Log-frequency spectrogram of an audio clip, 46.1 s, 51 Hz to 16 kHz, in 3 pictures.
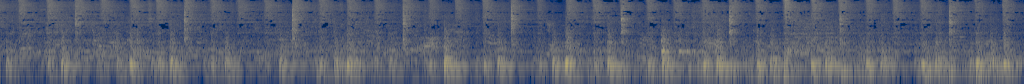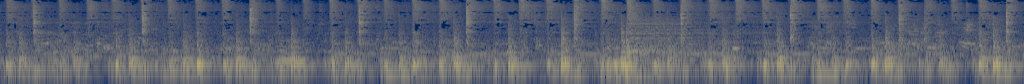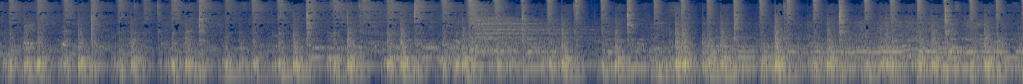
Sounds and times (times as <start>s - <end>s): Jazz: 0.0s - 46.0s.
